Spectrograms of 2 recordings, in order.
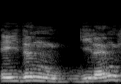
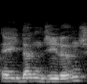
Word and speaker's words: Aidan Gillen: mec qui s'appelle alors comment il s'appelle c'est hayden guilhem quelque chose comme ça j'essaie de retrouver son nom voilà aidan gillen pas comme ça se prononce aidan rapide et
